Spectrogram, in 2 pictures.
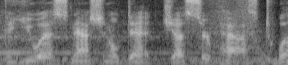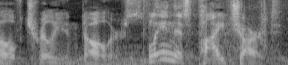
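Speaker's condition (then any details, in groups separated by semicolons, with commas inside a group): No condition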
